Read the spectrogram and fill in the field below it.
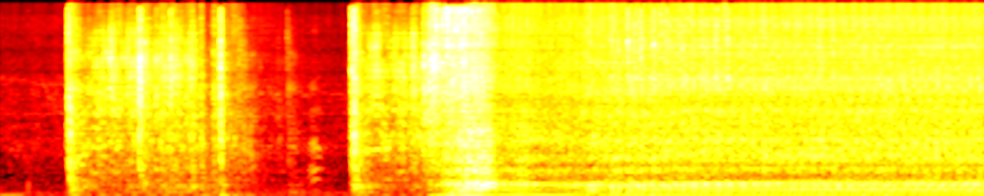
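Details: Red buggy engine, just got running after turn-signal wiring was finished: a few cranking clatters, then it catches and settles into a steady, even idle; healthy start.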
